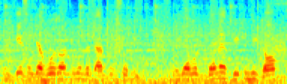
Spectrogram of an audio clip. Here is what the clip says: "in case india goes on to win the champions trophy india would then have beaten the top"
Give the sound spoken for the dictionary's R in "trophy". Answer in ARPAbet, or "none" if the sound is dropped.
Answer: none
